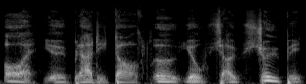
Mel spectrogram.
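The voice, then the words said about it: Bad imitation of an English accent. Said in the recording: “he does a really bad... But he can't do a very good English accent.”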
